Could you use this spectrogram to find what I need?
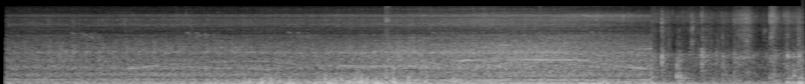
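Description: A van engine rumbles as the van rolls slowly past.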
